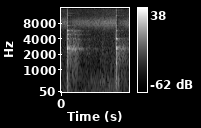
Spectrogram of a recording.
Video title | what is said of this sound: 미국 CNN 선정한 아름다운 섬! 트레킹 명소인 외연도와 신비의 바닷길 무창포 해수욕장까지! 풍요의 땅 충남 보령 (KBS 20130817 방송) | 여기는 아무 어떤 칼이나 병이 없으니까 그러면 이건 사른 돌이구나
